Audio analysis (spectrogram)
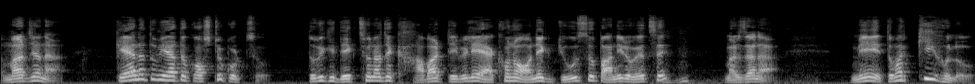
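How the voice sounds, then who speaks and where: A man voicing a kindly, honest older father in a dubbed cartoon, expressive and husky. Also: mid-range voice, moderate pace. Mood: alarmed.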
